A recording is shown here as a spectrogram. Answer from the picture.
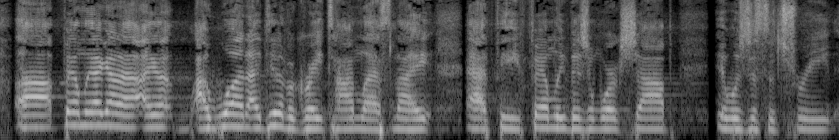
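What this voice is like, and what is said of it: Hoarse, weakened voice. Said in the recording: “my voice is not 100% ... My voice is gone”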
